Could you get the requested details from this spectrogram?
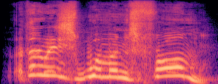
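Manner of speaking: fed-up yell; exasperated shout. Real, not acted. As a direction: throw hands up vocally. Exasperated outburst.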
